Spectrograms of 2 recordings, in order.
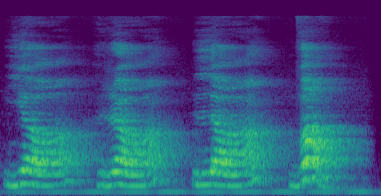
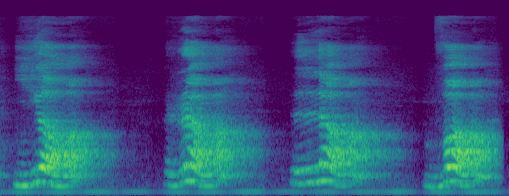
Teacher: इन वर्णों का उच्चारण करते समय हमारी जिह्वा कहीं तालु से लग रही है, कहीं दंत से लग रही है, कहीं मूर्धा से लग रही है, पर ये जो व्यंजन है इनका उच्चारण करते टाइम हमारी जिह्वा पूर्णतः नहीं लग रही है, पूरी तरह से तालु को भी टच नहीं कर रही है, पूरी तरह से दांत को भी टच नहीं कर रही है। ये बोलते समय, इनका उच्चारण करते समय हमारी जो आवाज है वो अंदर से निकल कर आ रही है। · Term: अंतस्थ व्यंजन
